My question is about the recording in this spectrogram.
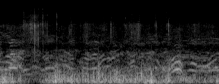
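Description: Several men shouting over one another, with hurried footsteps and rustling through dry reeds and brush.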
